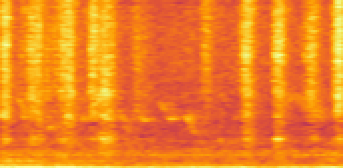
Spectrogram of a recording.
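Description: A small paintbrush dabbing paint onto a raised furniture moulding: faint light ticks and scratches of the bristles, over a steady low hum.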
